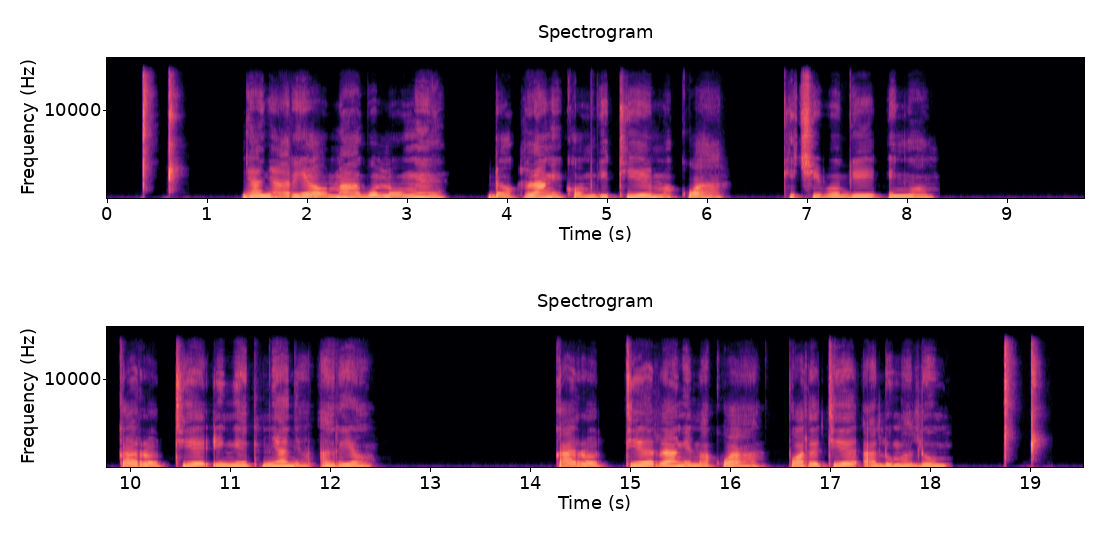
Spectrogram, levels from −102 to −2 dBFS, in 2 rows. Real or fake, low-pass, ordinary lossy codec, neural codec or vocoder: fake; 14.4 kHz; none; codec, 44.1 kHz, 7.8 kbps, Pupu-Codec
